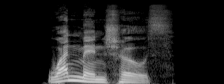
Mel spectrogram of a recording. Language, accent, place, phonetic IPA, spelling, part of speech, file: German, Germany, Berlin, [ˈvanmɛnˌʃɔʊ̯s], One-Man-Shows, noun, De-One-Man-Shows.ogg
- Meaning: plural of One-Man-Show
